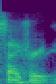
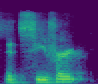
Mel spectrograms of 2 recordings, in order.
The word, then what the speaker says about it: Seifert: It's spelled Seifert, but it's pronounced Seifert, and I pronounce it differently. Like if I'm at a pharmacy, I've just given up and I just say, oh, it's Seifert, S-E-I-F-E-R-T, because then I only have to spell it once. And if I say Seifert, which is, how it is pronounced in German, then, I have to spell it a couple times.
